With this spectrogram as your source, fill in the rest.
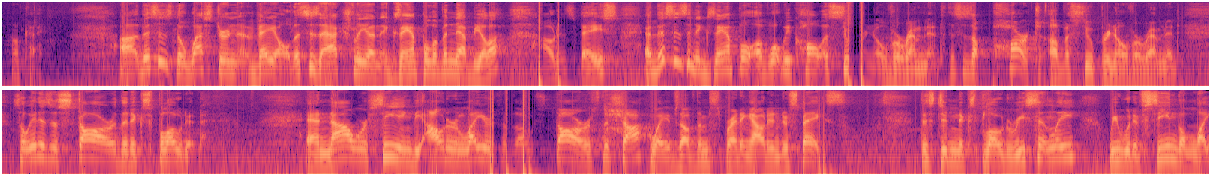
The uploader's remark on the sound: Live Class Lecture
